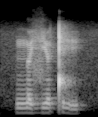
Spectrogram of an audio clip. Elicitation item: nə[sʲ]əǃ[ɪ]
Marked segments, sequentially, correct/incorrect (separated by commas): incorrect, incorrect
